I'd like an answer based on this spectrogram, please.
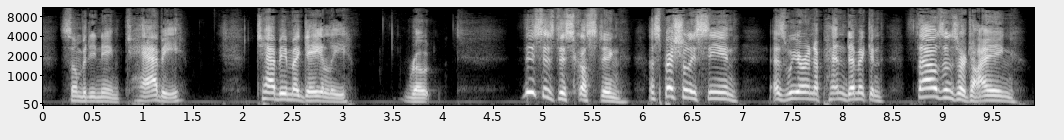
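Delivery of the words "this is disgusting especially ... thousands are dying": put-on Irish accent, pitched a bit high. Reading out a parent's online comment: Irish accent. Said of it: "Tabby a Irish accent".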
